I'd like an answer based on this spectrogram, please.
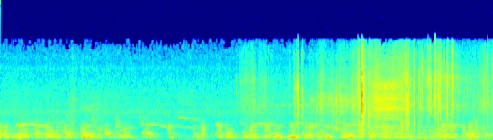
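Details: Young hounds running a rabbit in the morning, several pups giving continuous overlapping high yelping bays, a steady chorus of short repeated cries with a constant low hum beneath.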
